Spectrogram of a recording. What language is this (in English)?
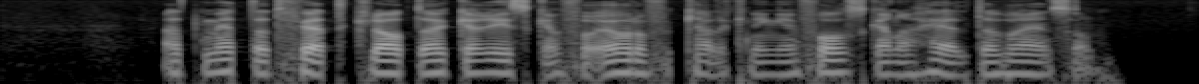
Swedish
